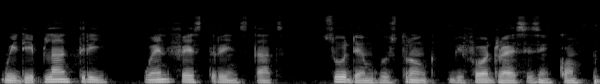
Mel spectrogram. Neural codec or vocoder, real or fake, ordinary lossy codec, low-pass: vocoder, 22.05 kHz, 80 mel bands, Vocos; fake; none; 9.9 kHz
